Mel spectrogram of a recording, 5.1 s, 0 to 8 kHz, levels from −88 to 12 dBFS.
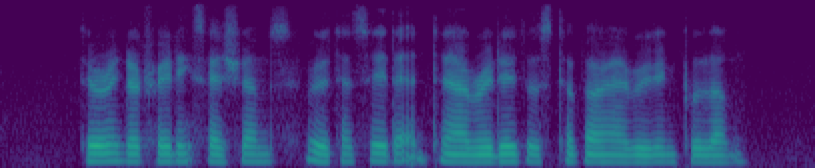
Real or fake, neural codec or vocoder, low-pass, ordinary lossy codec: fake; codec, 16 kHz, 0.5 kbps, FunCodec, trained on LibriTTS, 25 frames a second; 7.2 kHz; Opus, 24 kbps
